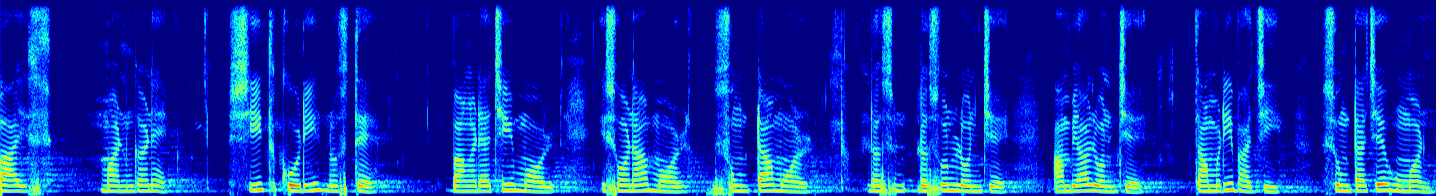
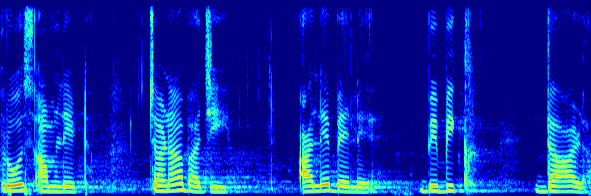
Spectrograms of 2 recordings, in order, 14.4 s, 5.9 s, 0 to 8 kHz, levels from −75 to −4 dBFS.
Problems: background sounds at intervals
